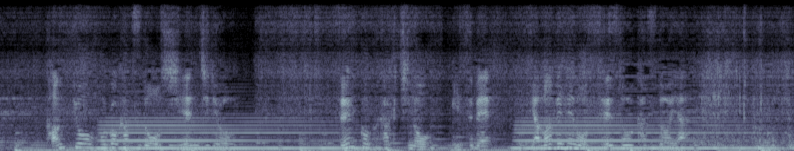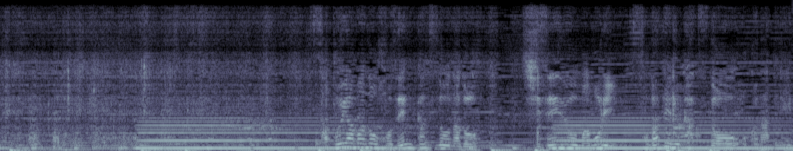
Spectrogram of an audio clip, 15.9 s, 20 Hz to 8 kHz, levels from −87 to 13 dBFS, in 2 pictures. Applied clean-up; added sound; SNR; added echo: none; Wind instrument, woodwind instrument; 0 dB; reverberation time 0.2 s.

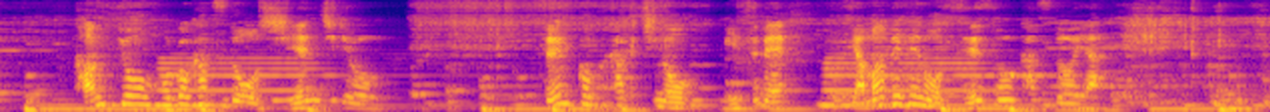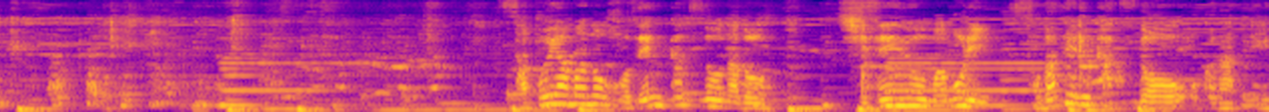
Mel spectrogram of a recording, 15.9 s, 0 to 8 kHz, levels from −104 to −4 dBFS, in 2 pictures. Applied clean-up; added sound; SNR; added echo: classical method WPE with log-MMSE.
